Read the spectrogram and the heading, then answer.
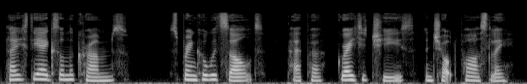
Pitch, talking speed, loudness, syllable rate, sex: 195 Hz, 170 wpm, -20 LUFS, 4.9 syllables/s, female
